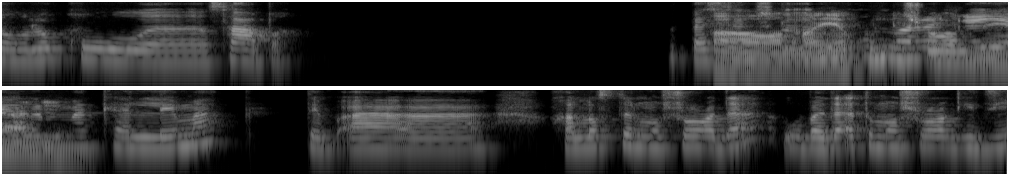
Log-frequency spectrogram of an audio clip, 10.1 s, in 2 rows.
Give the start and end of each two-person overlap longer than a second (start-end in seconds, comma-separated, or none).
3.6-5.5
